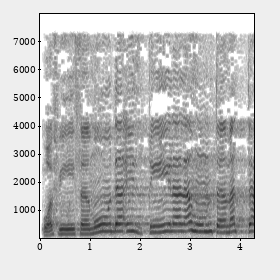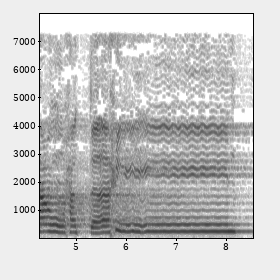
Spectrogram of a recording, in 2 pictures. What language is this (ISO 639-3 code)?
ara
